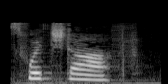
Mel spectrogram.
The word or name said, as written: switched off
